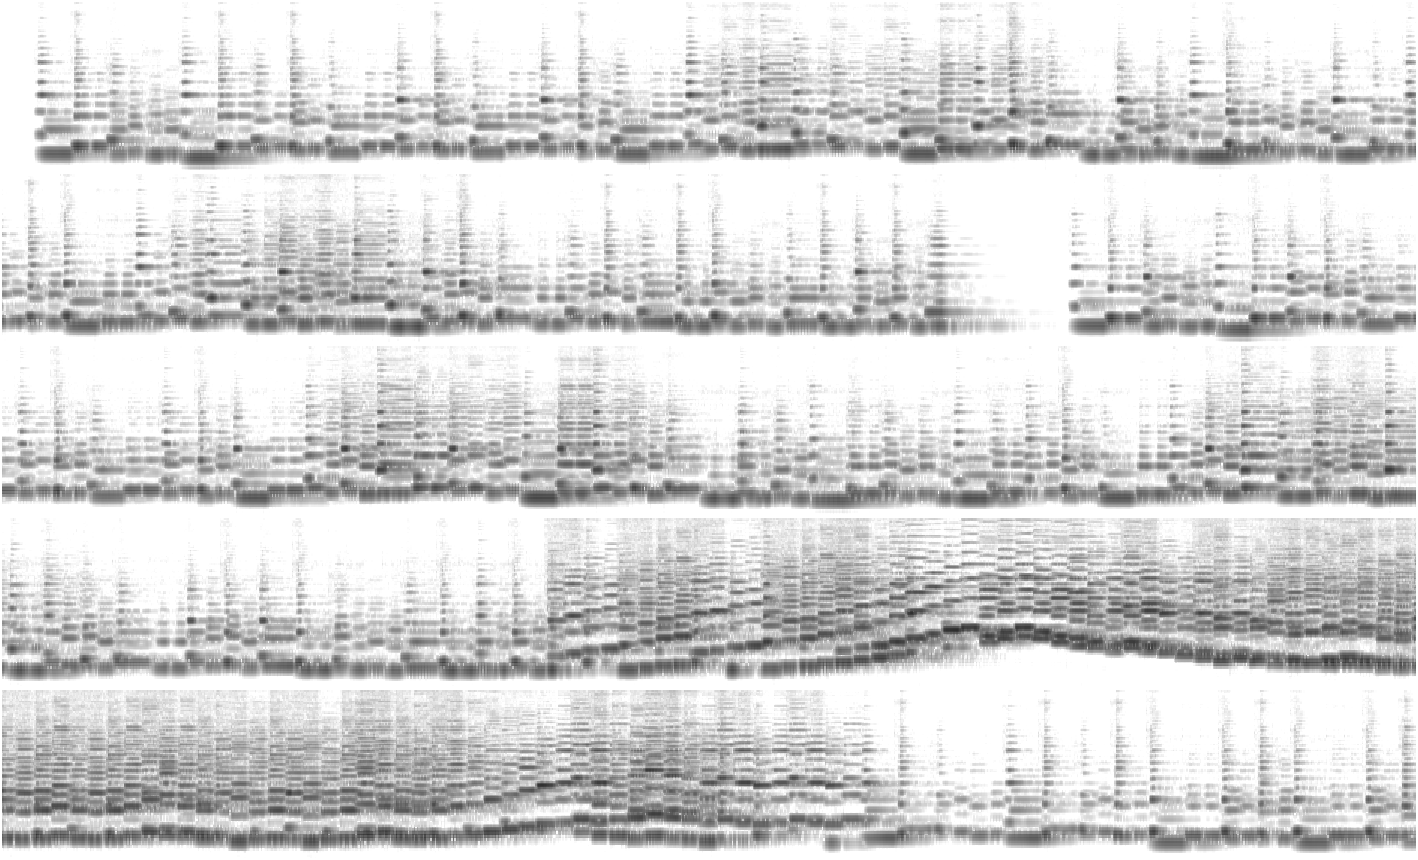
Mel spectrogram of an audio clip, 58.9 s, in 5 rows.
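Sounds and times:
clarinet duet: 0.3s - 58.9s.

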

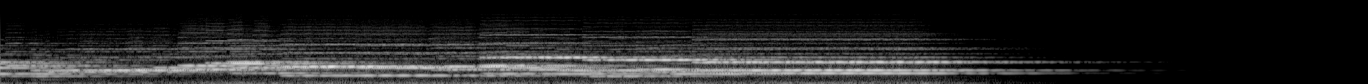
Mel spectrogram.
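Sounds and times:
recorder trio: 0.0s - 10.2s.

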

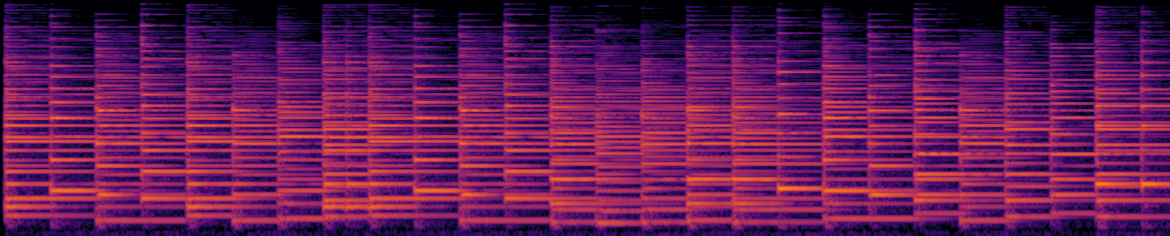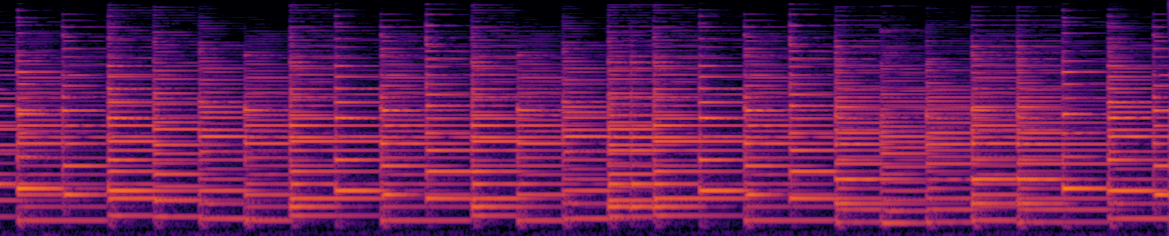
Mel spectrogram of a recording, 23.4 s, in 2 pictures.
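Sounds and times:
Christmas song: 0.1s - 23.3s.

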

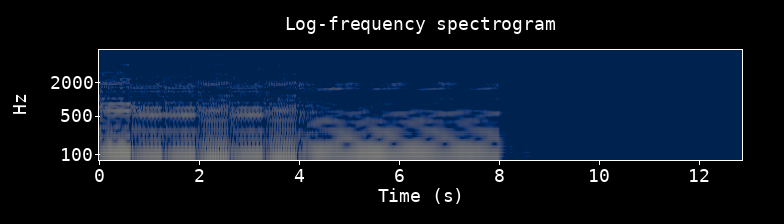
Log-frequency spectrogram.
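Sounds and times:
contrabass suite allegretto: 0.0s - 8.2s.

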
